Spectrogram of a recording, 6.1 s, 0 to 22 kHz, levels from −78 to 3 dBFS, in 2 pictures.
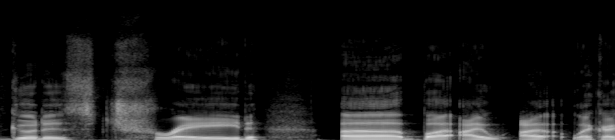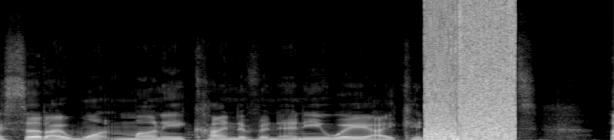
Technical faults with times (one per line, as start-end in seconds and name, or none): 5.20-5.65 samples built from the wrong bytes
